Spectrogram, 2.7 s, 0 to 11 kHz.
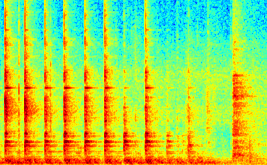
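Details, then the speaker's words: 2003 Ford Ranger: sharp metallic clacks about five per second, dying away as the shaking stops, from a sway bar end link with worn-out, missing bushings; repaired with a new end link bushing kit. "so same thing on this side you see how you hear that that's what they're hearing going down the road i've got a little bit of bushing left so it's probably not rattling this bad"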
